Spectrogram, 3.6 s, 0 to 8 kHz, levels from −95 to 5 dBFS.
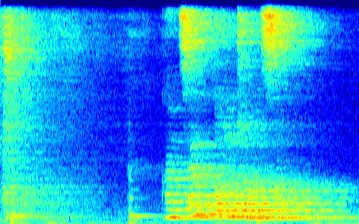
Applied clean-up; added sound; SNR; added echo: none; Bowed string instrument; 18 dB; reverberation time 2.1 s.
